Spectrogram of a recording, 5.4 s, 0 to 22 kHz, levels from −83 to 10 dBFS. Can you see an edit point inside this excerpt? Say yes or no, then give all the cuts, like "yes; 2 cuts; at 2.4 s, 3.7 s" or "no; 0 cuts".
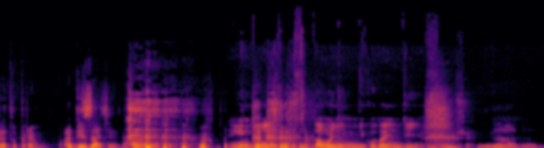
yes; 2 cuts; at 2.5 s, 3.4 s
